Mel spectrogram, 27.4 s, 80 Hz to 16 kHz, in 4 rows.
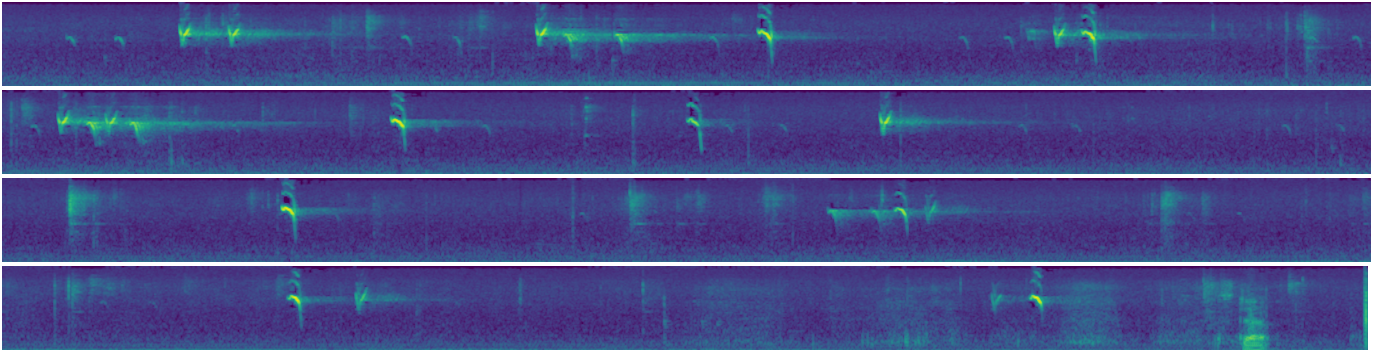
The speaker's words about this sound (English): Recording, it's 9:55 and a wild bird was calling from the distance, and the captives are calling, and then there was even a song phrase from 3:48.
